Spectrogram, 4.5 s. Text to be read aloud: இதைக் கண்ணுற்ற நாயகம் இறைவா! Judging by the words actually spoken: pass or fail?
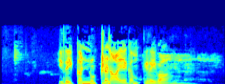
pass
